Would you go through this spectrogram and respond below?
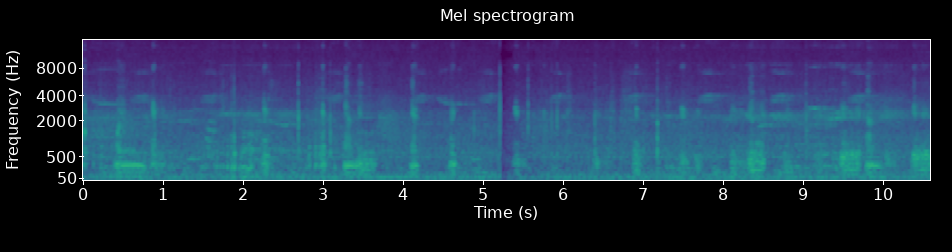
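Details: Curious small pot-bellied pigs in the animal enclosure of a town park at Pöhlberg, Annaberg-Buchholz, Germany, grunt and snuffle in short, low bursts, with human voices mixed in.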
